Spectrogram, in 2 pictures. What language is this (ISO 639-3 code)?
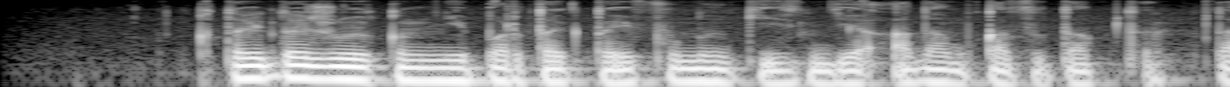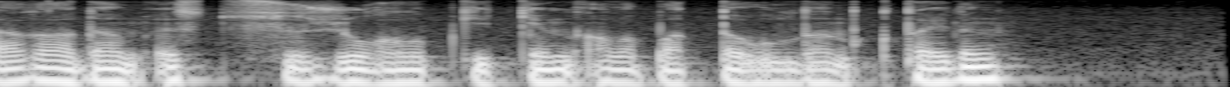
kaz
